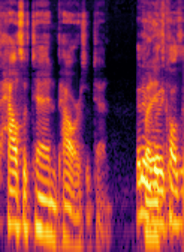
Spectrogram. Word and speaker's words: House of X: a recent comic run called uh it's technically pronounced house of 10 powers of 10. everybody calls it house of x and power of x jonathan hickman has made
